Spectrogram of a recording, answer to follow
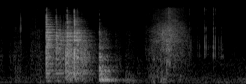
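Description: A wooden spindle rubbing and knocking as it is tried in a hole in a wooden chair arm rail, followed by a steel spiral reamer scraping into the hole. There are three short rubs and knocks, about half a second, one second and near two seconds in.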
